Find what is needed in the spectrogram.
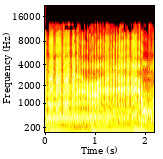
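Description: Laughing kookaburra calling: a rapid, rasping chatter of many notes a second, building into its laugh. This is the bird's territorial call.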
